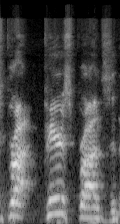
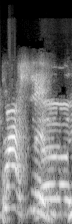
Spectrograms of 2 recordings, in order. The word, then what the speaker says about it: Brosnan: Pierce Bronson, I think his name is. Pierce Bronson. Thank you. I said Brosnan. No. The Brosnan, not Bronson.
